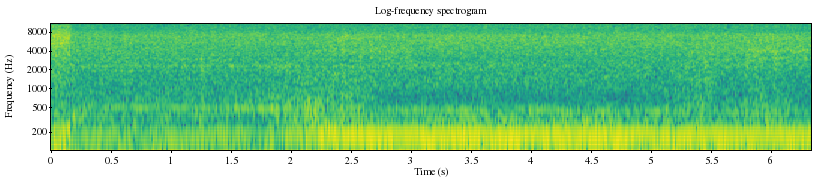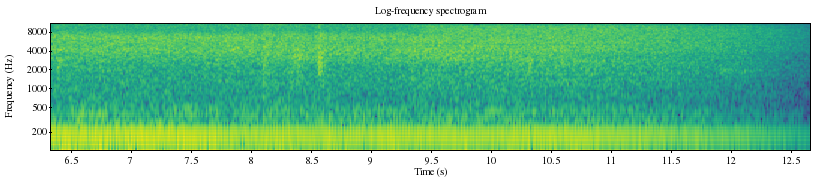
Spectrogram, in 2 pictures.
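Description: Inside a Caledonian Sleeper train coach: low rumble of the carriage with a steady low hum. It fades out at the end.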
